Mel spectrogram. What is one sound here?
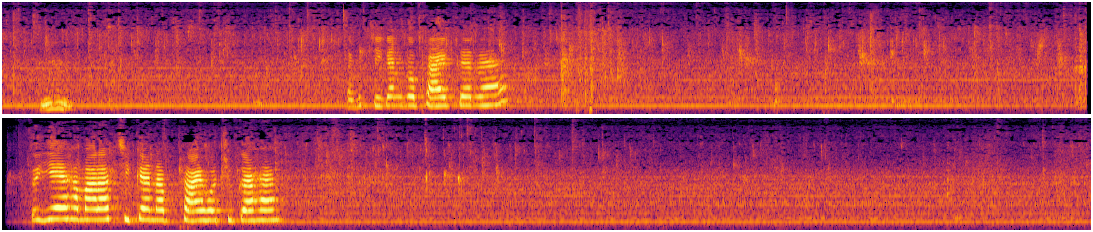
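A metal spatula scrapes and stirs food in a pan.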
